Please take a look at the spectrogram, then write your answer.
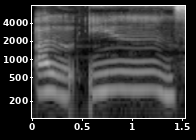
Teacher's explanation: Yang keempat adalah ikhfa, karena nun sukun bertemu dengan sin, maka adalah ikhfa. Jadi kita membacanya samar-samar.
